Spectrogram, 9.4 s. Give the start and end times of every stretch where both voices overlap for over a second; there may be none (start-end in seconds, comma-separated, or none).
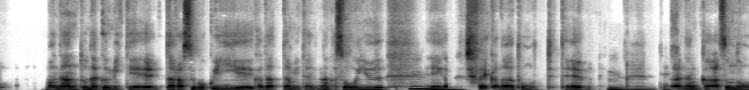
none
